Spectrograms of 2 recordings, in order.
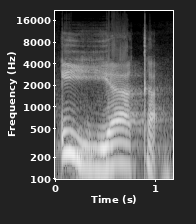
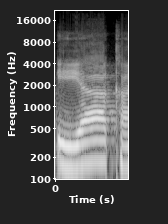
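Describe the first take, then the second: First: The y sound is doubled and held. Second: The y sound is short and single. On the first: It means you alone we worship. The speaker calls it right. "Ya-nya itu pakai tasydid. Jadi harus ditekan" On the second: It means we worship the sunlight. The speaker calls it wrong. "Kalau tidak ditekan"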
